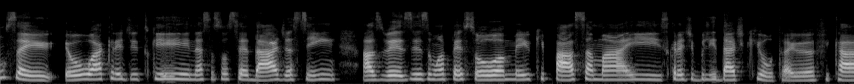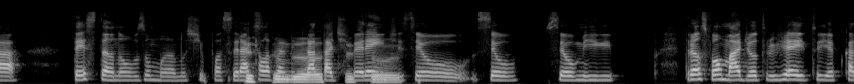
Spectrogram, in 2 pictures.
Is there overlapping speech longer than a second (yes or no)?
yes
